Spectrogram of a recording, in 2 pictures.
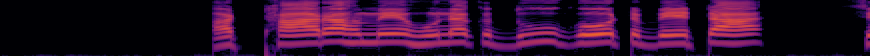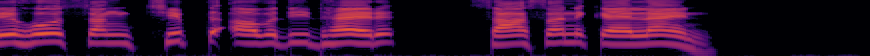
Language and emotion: Maithili, neutral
